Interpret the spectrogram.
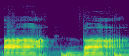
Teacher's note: Pour le B, aucune différence, mais pour la voyelle, on va ouvrir grand et rétracter complètement la langue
